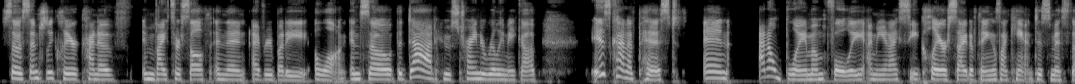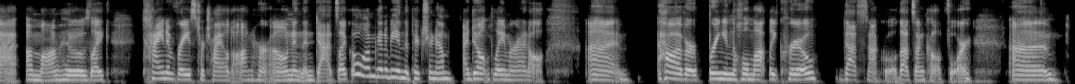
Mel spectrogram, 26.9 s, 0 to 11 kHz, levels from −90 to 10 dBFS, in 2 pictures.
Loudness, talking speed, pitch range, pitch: -20 LUFS, 195 wpm, 180-225 Hz, 195 Hz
